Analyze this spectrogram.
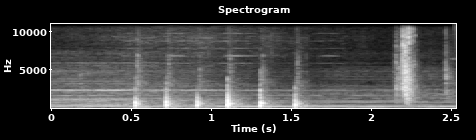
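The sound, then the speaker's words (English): Knocking on the wooden door of Kasim's home in the afternoon: six firm, evenly spaced raps, a brief pause, then a quick double knock, with a faint steady hum underneath and no voices. “Kasim's wife Zara greeted Karima coolly as she opened the door.”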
